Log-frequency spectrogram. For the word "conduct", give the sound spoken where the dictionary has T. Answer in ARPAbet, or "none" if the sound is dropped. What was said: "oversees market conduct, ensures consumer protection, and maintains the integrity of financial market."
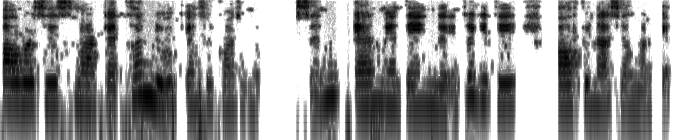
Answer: none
